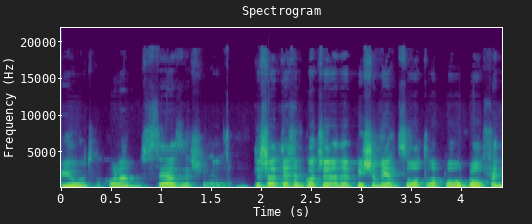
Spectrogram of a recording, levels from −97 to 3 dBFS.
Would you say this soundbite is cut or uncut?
cut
